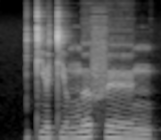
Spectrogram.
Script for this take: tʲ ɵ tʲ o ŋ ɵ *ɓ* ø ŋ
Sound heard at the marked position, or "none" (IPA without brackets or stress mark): f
